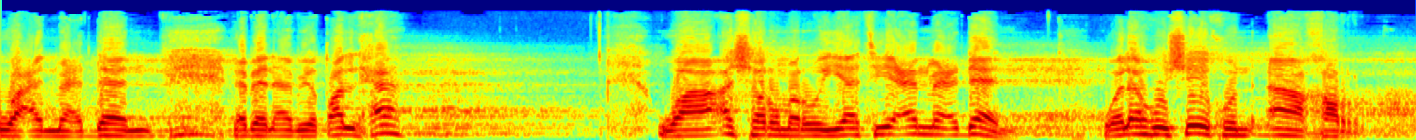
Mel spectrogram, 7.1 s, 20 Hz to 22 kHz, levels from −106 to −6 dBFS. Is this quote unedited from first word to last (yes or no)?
yes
